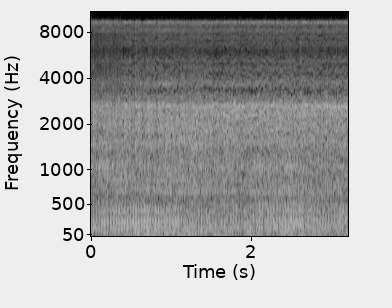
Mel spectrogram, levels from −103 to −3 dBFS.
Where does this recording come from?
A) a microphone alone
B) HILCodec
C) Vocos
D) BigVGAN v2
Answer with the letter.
D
